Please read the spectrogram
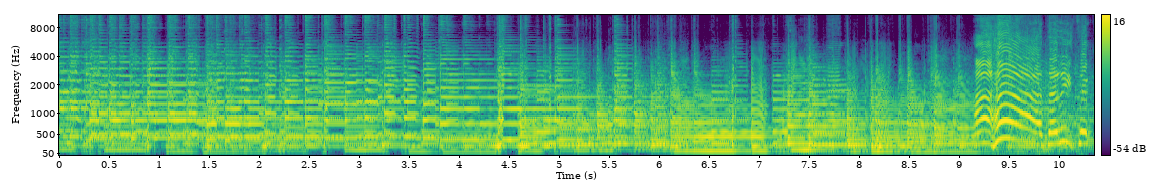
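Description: Two acoustic guitars playing a Panamanian torrente in lamento style, with a busy plucked melody over low bass notes. Near the end a man's voice comes in with a long, wavering sung note.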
